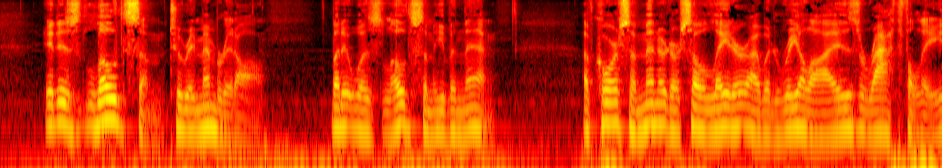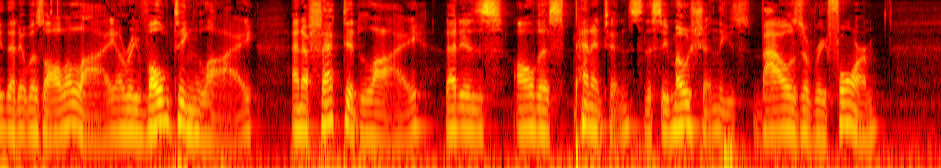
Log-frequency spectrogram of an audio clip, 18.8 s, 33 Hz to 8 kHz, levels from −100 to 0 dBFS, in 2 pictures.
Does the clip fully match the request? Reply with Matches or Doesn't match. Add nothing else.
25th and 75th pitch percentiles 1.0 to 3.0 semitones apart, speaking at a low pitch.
Matches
